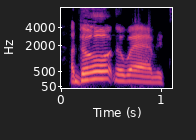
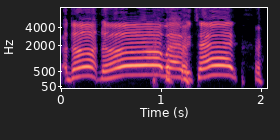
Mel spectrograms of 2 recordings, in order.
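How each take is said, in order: First: A touch of dopey northern English; ditzy northern English. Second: Drawn-out, high, louder northern English whine; hammed-up ditzy northern English, stretching the vowels; [name]. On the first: Retold or imitated. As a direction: lightly imitate a ditzy northern English girl. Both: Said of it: "really ditzy anyway and really northern".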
